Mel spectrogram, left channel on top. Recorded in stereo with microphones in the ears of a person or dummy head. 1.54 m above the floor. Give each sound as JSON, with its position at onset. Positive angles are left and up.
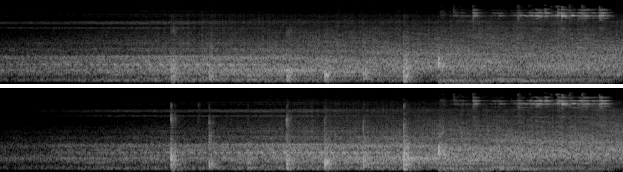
{"t": 1.7, "sound": "running footsteps", "side_deg": -55, "distance_m": 3.0}
{"t": 4.4, "sound": "a zipper", "side_deg": 5, "distance_m": 1.5}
